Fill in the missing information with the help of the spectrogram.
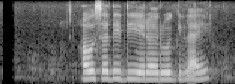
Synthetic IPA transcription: ʌwsʌd̪id̪ijeɾʌɾoɡilaj

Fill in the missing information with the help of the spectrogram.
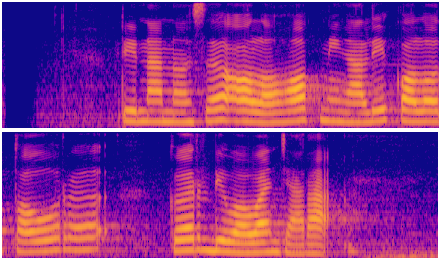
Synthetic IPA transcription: rinanɔsəɔlɔɦɔk̚niŋalikɔlɔt̪ɔuɾə | kərdiwawaɲt͡ʃaɾa̰

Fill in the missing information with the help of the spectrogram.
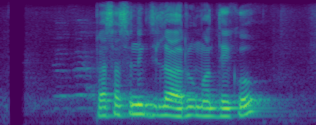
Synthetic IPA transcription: prʌsasʌnik̚d͡zilːaɦʌɾumʌd̪ʱjeko

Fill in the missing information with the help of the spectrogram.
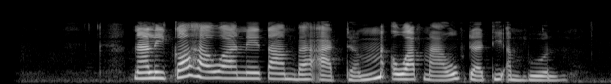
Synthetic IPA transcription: nalikɔɦawanet̪ambahaɖ̥ə̤məwap̚maʊpd̪̥a̤d̪̥i̤ʔəmbʊn

